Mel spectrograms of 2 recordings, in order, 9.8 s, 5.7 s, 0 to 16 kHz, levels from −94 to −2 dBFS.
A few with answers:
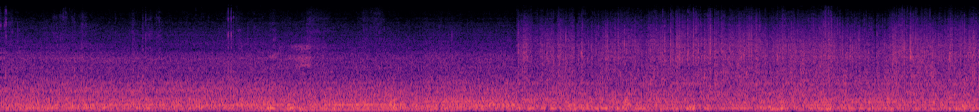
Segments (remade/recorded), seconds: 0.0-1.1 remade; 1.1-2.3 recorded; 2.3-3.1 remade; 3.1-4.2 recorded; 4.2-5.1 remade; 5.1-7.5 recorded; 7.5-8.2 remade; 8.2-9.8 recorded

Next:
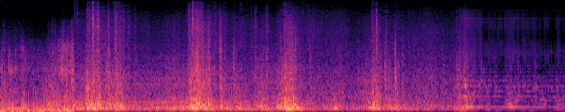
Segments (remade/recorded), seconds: 0.0-4.6 recorded; 4.6-5.7 remade

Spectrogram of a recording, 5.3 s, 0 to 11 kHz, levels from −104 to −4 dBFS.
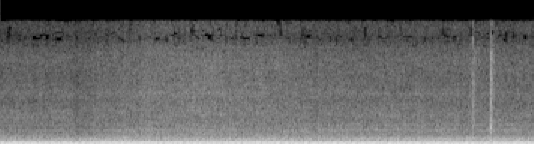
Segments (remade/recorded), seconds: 0.0-5.3 recorded

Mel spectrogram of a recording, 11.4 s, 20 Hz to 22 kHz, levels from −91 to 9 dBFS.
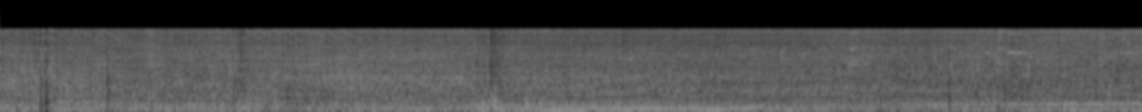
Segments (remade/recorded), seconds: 0.0-1.6 remade; 1.6-2.4 recorded; 2.4-3.6 remade; 3.6-11.4 recorded

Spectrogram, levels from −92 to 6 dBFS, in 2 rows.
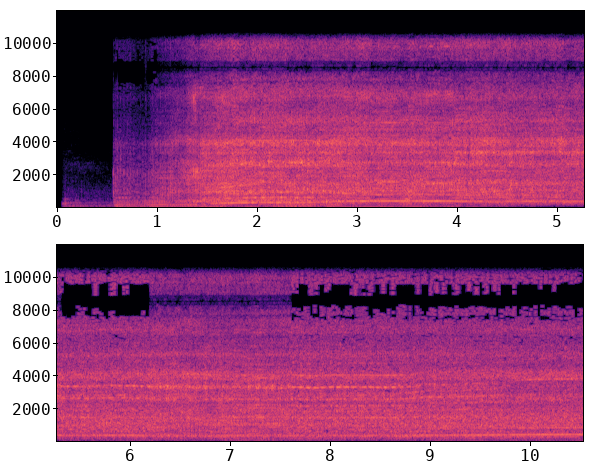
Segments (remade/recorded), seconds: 0.0-1.0 recorded; 1.0-5.3 remade; 5.3-6.2 recorded; 6.2-7.6 remade; 7.6-10.5 recorded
